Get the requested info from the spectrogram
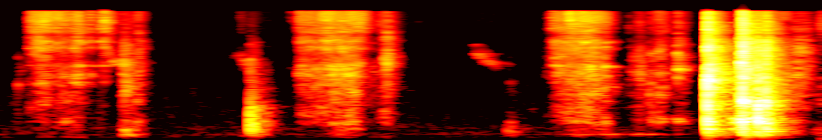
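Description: An adhesive tape runner being drawn across paper pieces, with paper being handled around it. It makes a few short scratchy rasps, and a louder one about three and a half seconds in.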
